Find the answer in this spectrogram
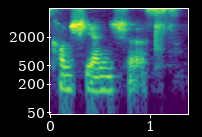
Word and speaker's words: conscientious: So it's pronounced conscientious. Conscientious. People get mixed up with conscience.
